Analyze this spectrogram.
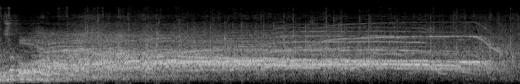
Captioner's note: cheers and applause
